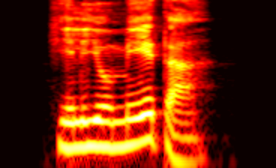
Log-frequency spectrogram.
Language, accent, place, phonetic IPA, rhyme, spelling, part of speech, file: German, Germany, Berlin, [heli̯oˈmeːtɐ], -eːtɐ, Heliometer, noun, De-Heliometer.ogg
- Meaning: heliometer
